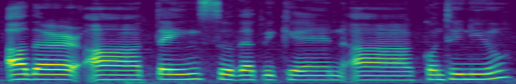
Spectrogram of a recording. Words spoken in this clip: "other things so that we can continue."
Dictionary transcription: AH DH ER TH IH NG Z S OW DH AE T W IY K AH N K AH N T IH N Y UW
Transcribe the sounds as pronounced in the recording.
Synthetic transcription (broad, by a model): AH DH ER T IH NG S OW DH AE T W IY K AH N K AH N T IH N Y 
